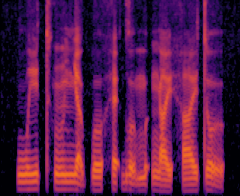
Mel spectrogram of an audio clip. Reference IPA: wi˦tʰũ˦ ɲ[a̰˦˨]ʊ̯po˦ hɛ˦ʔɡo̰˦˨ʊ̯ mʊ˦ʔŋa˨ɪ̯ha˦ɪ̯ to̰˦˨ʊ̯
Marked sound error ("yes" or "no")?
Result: no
